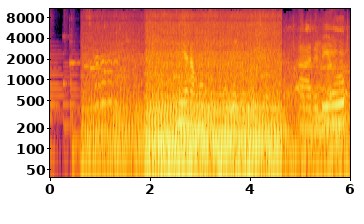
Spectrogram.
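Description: Short music notes end, then people's voices over a loud, noisy background, with a sudden cut near the end.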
